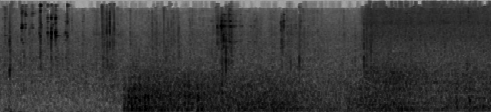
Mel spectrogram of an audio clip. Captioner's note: thunder rumbling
